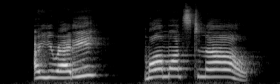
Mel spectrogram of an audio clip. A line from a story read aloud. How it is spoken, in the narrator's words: she hollers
